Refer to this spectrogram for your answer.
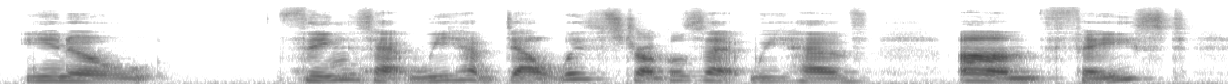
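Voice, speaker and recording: A woman with an American accent, bright and sharp in tone, with ordinary pitch variation. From Pennsylvania. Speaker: veteran's wife, podcast co-host. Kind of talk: casual chat. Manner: laughs often.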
